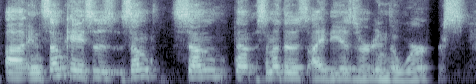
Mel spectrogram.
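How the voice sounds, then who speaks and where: A man speaking as an interview guest, explaining things casually in a halting, thoughtful way. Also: on the high side. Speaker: interview guest, community radio manager.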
